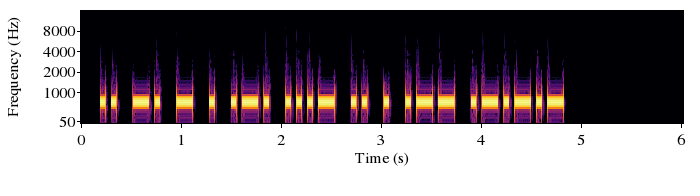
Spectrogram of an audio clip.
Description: Morse code, heard as a keyed tone, about 22 wpm, 700 Hz. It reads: INTERVIEW.
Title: Sentences from Top 1600 Words 22wpm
